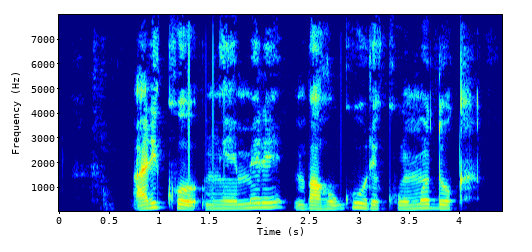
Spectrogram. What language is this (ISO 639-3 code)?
kin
